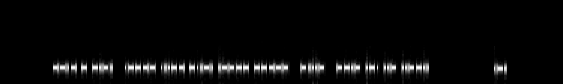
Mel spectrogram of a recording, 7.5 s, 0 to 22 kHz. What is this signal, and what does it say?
Morse code, heard as a keyed tone, about 50 wpm, 700 Hz. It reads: QTC 13/10 <BT> QRU? R
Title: Worked All Europe DX Contest - QTC Exchange with Repeats - 50wpm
